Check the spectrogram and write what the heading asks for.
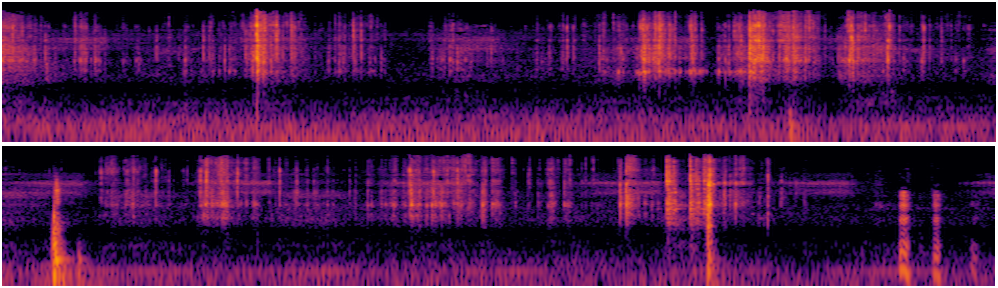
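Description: Metal pliers clicking and clinking against a small topwater lure's treble hooks as the hooks are worked out of a bass's mouth, with one sharper knock about halfway through and a couple more clicks near the end. Underneath runs a low steady hum.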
